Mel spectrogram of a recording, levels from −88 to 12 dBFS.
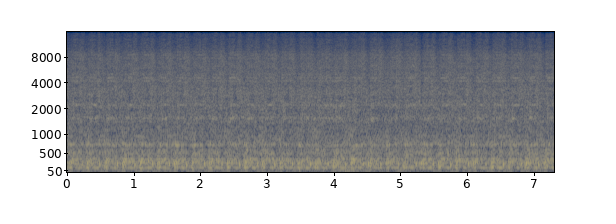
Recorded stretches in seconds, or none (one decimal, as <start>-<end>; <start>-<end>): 0.0-3.4; 5.4-7.3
